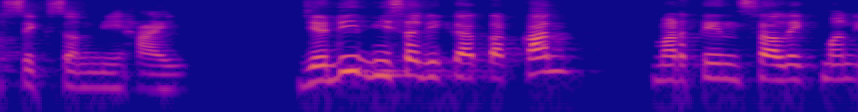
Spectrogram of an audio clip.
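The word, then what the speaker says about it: Csikszentmihalyi: mihai son mihai yaitu tulisan yang rumit itu bacanya adalah son mihai jadi bisa dikatakan Martin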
